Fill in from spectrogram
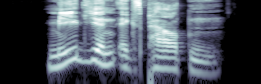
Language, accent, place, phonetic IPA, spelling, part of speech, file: German, Germany, Berlin, [ˈmeːdi̯ənʔɛksˌpɛʁtn̩], Medienexperten, noun, De-Medienexperten.ogg
- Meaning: 1. genitive singular of Medienexperte 2. plural of Medienexperte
